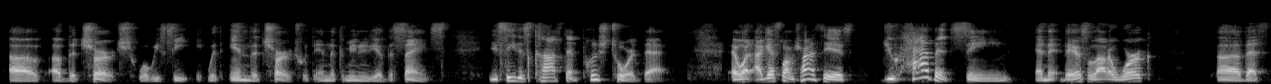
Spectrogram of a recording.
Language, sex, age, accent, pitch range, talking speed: English, male, 40-59, American, 95-120 Hz, 210 wpm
